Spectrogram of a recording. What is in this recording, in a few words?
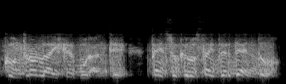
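Italian tank damaged mood low, speech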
